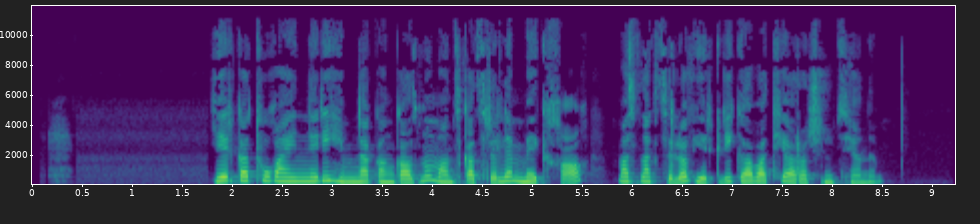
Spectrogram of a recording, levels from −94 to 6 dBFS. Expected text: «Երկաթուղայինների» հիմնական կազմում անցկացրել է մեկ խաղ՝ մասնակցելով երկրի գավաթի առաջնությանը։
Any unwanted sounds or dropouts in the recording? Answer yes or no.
no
